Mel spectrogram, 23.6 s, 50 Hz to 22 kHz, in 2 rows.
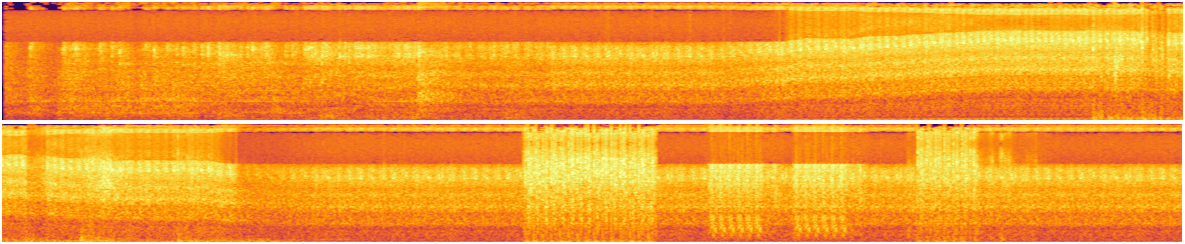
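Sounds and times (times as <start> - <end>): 
model Tiger tank: 0.1 - 23.6.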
